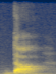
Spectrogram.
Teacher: I'm using a fourth tone or fourth pitch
